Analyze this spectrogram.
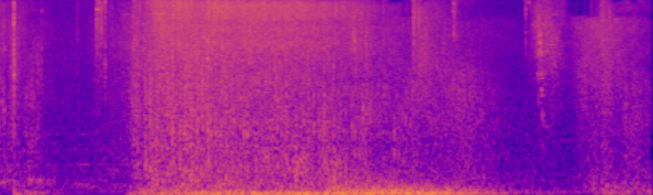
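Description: A soft magical whoosh rises and fades as a card is played.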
